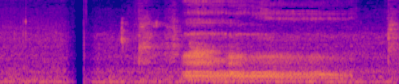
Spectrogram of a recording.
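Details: Pet dog growling at home while playing with a person: a low, rough, continuous rumble that swells after a short pause and holds steady for about two seconds, with faint higher overtones and indoor background noise.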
